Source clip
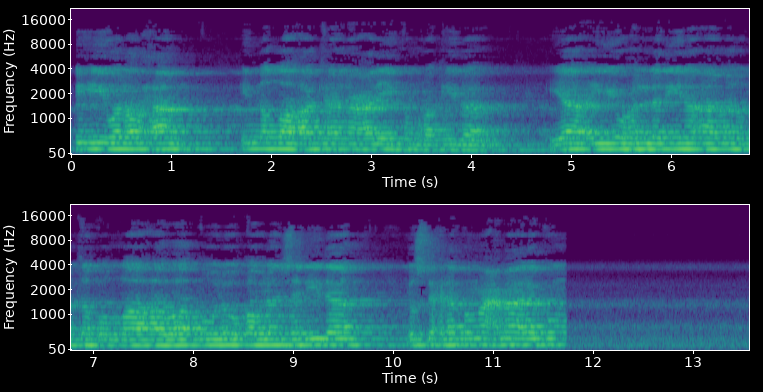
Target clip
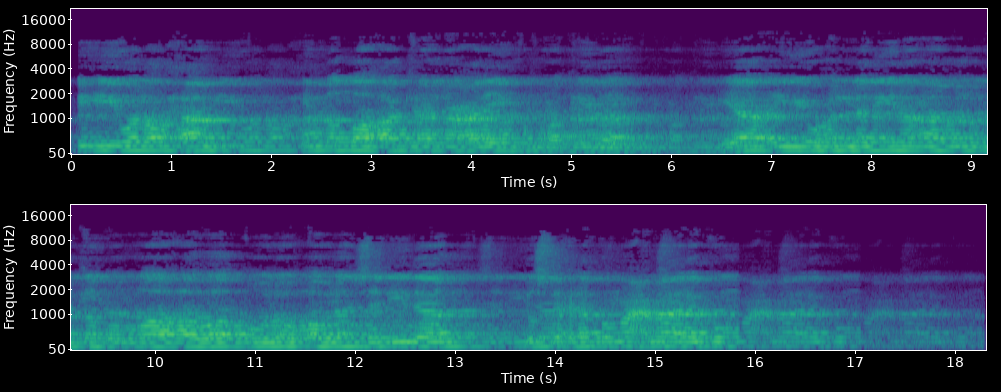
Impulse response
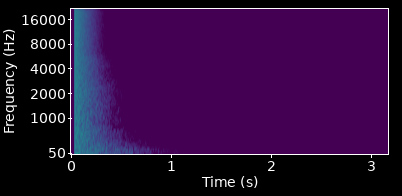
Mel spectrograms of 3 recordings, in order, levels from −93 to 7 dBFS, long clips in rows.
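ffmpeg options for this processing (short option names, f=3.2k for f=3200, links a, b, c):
-filter_complex "[0:a]equalizer=f=89:t=o:w=1.8:g=-13,asplit=2[a][b];[b]aecho=0:1:901|1802|2703:0.299|0.0866|0.0251[c];[a][c]amix=inputs=2:normalize=0,asetrate=32667,aresample=44100,volume=-2.5dB"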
